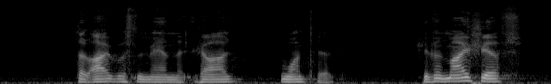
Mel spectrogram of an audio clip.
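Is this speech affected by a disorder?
Yes: tongue cancer, jaw reconstruction, osteonecrosis of jaw after radiation; titanium implants.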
